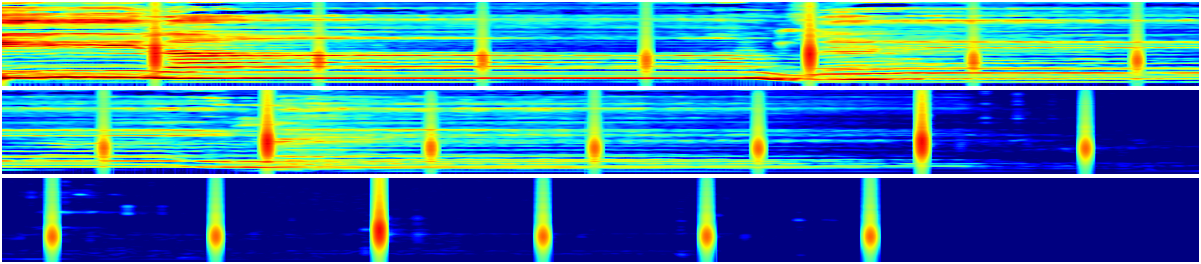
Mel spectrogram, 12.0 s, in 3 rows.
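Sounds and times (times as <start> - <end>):
tenor singing: 0.0 - 7.2.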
